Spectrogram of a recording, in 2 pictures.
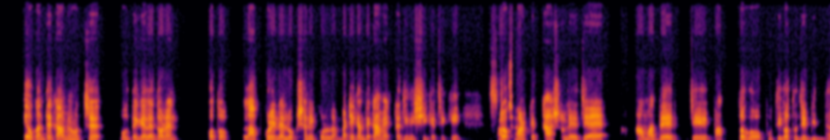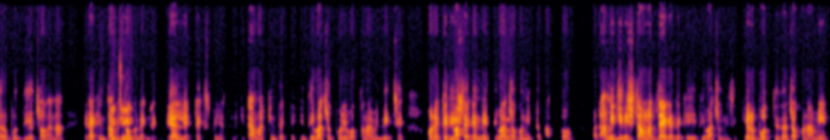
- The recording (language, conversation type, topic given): Bengali, unstructured, ব্যর্থতাকে আপনি কীভাবে ইতিবাচক ভাবনায় রূপান্তর করবেন?
- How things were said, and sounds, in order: none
